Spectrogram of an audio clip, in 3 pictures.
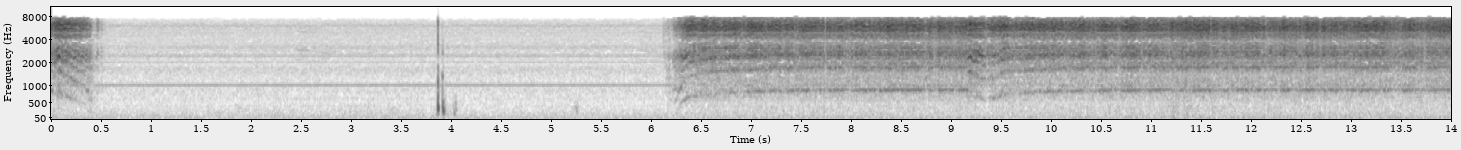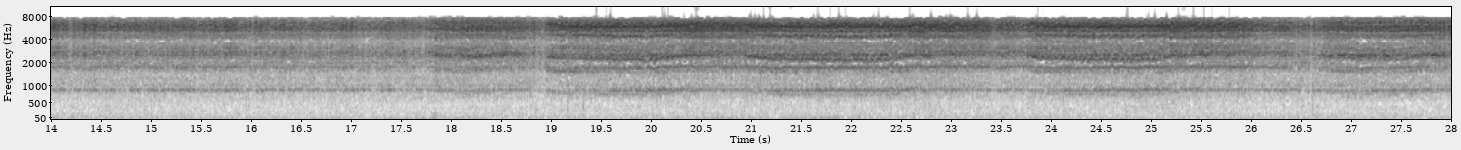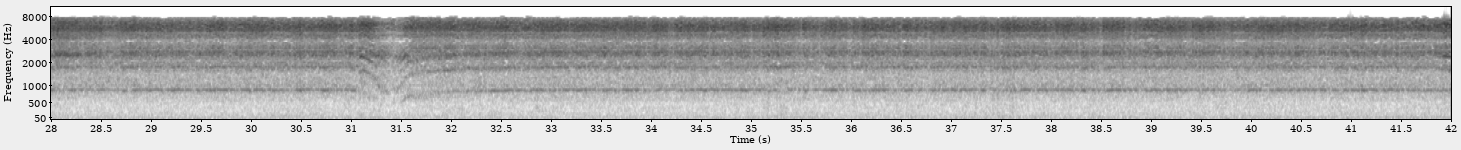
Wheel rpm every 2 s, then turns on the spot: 40, 0, 0, 160, 220, 230, 230, 230, 230, 220, 220, 230, 220, 220, 230, 170, 230, 240, 230, 230, 230.
none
